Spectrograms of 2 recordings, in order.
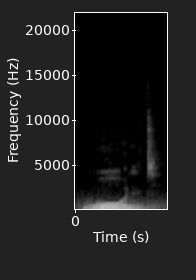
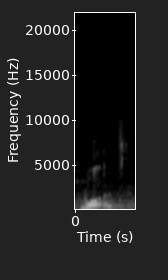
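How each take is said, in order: First: The vowel sounds like 'or'. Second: The vowel sounds like 'er'. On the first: The speaker calls it wrong. "you don't say world" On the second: The speaker calls it right. "It is a sound"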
